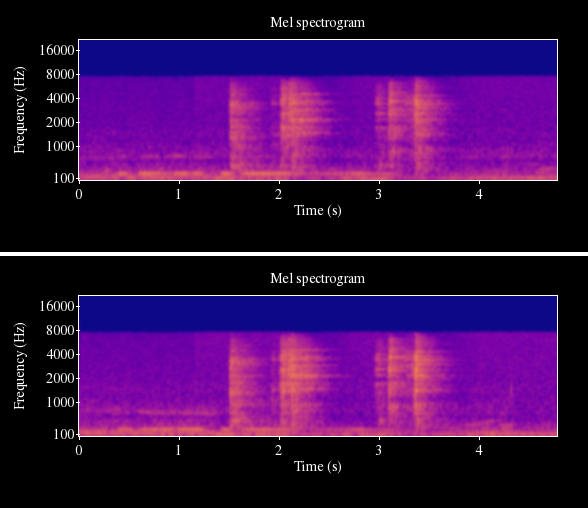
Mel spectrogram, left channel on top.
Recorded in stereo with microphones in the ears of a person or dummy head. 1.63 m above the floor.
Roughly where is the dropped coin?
Right.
